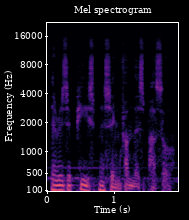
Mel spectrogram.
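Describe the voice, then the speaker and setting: Deep, brooding assassin. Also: male voice, animated, faint music behind. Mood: brooding, intent. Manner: deliberate, grave, articulate. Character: brooding, deep-voiced male assassin investigating a betrayal. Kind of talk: dramatic video game acting.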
